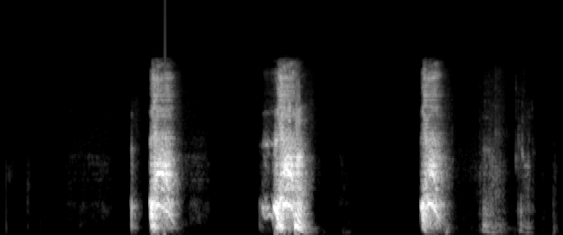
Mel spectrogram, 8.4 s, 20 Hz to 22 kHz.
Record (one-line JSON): {"three_cough_length": "8.4 s", "three_cough_amplitude": 30338, "three_cough_signal_mean_std_ratio": 0.29, "survey_phase": "beta (2021-08-13 to 2022-03-07)", "age": "45-64", "gender": "Male", "wearing_mask": "No", "symptom_runny_or_blocked_nose": true, "smoker_status": "Never smoked", "respiratory_condition_asthma": false, "respiratory_condition_other": false, "recruitment_source": "REACT", "submission_delay": "5 days", "covid_test_result": "Negative", "covid_test_method": "RT-qPCR"}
